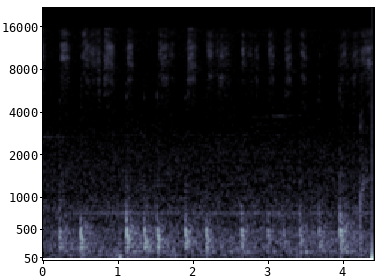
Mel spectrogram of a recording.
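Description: Plastic stylus tip tapping and scratching on an interactive touchscreen board as words are written, a few faint, irregular taps a second.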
